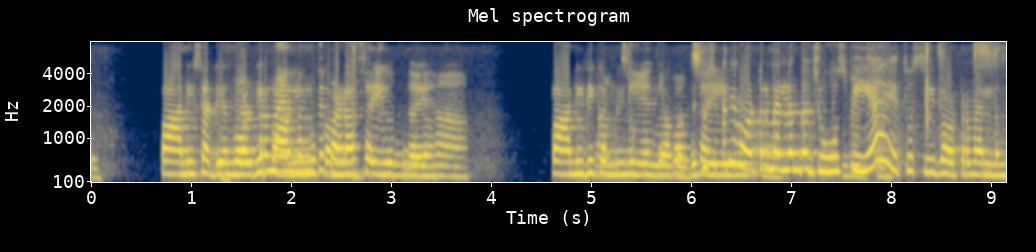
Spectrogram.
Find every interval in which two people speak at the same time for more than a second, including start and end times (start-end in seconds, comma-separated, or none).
1.4-3.4, 5.1-8.0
